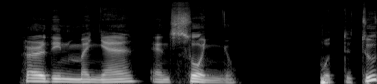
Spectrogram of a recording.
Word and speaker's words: manhã: For nh, the ny in canyon does the same job. Slowed down and dropped into manhã or sonho.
